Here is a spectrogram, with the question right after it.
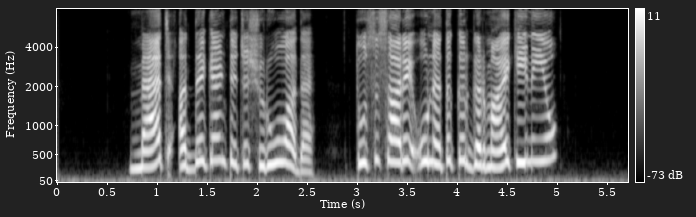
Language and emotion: Dogri, angry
